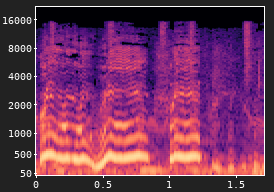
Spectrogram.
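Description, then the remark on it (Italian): A loud voice mimics a soft tongue lapping, with a few quick, wobbly vocal pulses in a rapid rhythm, trailing off at the end. “E tu senti una lingua felpata, morbida, che ti smangiucchia la vagina.”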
